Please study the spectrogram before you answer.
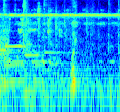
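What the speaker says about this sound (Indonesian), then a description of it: "Itu jangkrik pengen banget kawin tuh ya." Crickets chirp in a steady, high-pitched drone, joined by faint murmuring voices and a brief soft knock.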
